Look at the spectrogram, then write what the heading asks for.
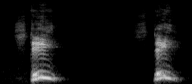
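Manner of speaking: high, sharp order to stand; authoritative command. Shown as a demonstration. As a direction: command the dog to stand still. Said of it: "you got to say it with authority".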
